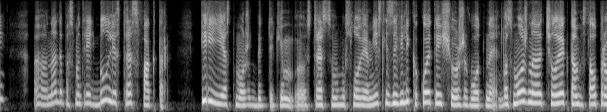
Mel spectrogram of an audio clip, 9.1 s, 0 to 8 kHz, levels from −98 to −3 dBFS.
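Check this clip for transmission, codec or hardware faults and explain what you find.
One fault turns up, an automatic gain rising between 0.49 and 2.18 s. The gain control judged the input too quiet and lifted its gain by about 6 dB over that stretch, so the speech and the background noise behind it swell upward together rather than the voice alone getting louder. The band stops at 8 kHz, consistent with G.722 at 64 kbps on the call path.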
